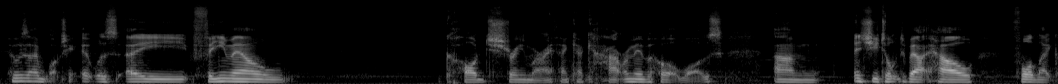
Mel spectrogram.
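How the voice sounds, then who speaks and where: A young man with a mid-range voice, talking casually on a podcast. He is animated and swears freely. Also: medium pitch. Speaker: podcast co-host. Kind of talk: casual chat.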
